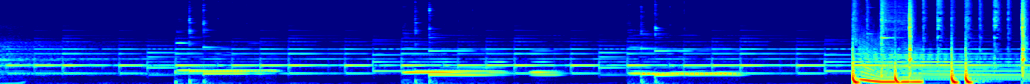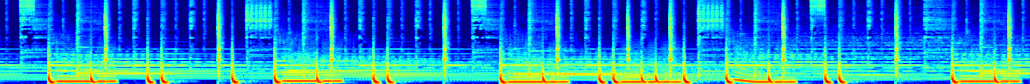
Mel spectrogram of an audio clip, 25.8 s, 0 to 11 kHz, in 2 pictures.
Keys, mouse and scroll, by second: 0.0 shift+middle click, 0.2-0.6 scroll up 5, 0.8 ctrl+click, 1.5 ctrl+z, 2.2 shift+click, 2.9 shift+click, 3.5 shift+click, 3.6-4.1 scroll down 2, 3.8 Tab, 4.2 Tab, 4.3-4.8 scroll down 4, 4.8 click, 5.3 middle click, 5.5-5.9 scroll up 2, 5.9 click, 6.3 click, 6.6 alt+click, 6.7 alt+click, 7.1 middle click, 7.7-8.2 scroll up 6, 8.3 shift+click, 8.9 shift+click, 9.3 ctrl+z, 9.7 ctrl+z, 10.2 shift+click, 11.0 shift+click, 11.4-12.4 scroll down 1, 12.4 scroll down 2, 12.4 e, 16.7-17.7 scroll down 4, 17.2 shift+z, 17.7 middle click, 20.3-21.9 scroll up 7, 20.6 shift+middle click, 22.1 g, 25.4 Escape.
